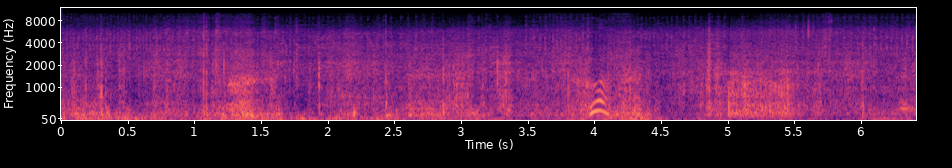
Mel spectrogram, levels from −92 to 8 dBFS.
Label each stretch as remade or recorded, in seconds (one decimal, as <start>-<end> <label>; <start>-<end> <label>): 0.0-1.8 recorded; 1.8-2.4 remade; 2.4-3.0 recorded; 3.0-3.6 remade; 3.6-6.4 recorded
